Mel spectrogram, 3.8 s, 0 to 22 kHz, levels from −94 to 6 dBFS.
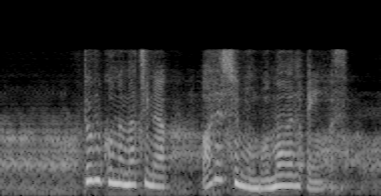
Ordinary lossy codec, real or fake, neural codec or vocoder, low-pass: none; fake; codec, 16 kHz, 0.5 kbps, FunCodec, trained on LibriTTS, 25 frames a second; none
